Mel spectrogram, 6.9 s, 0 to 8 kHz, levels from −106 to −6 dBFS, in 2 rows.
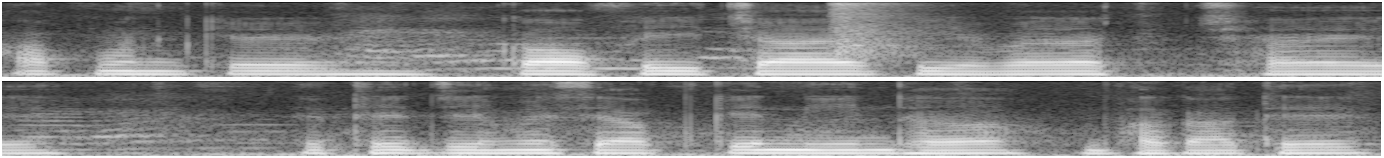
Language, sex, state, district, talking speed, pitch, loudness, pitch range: Chhattisgarhi, male, Chhattisgarh, Rajnandgaon, 115 wpm, 120 Hz, -17 LUFS, 115-120 Hz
